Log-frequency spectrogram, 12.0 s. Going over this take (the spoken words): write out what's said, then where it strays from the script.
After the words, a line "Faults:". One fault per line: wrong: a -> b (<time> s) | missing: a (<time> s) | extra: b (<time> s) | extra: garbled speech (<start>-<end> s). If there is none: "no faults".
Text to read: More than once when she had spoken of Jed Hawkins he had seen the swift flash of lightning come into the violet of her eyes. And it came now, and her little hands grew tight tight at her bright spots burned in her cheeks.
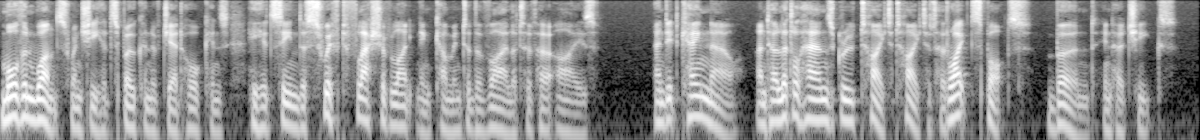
More than once when she had spoken of Jed Hawkins he had seen the swift flash of lightning come into the violet of her eyes. And it came now, and her little hands grew tight tight at her bright spots burned in her cheeks.
Faults:
no faults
